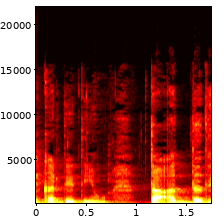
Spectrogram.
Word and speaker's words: تعدد: ہجے کر دیتی ہوں، تعدد ہے، یہ تعداد نہیں ہے، میں نے غلط پڑھ دیا، تے عین دال دال اور پہلے دال کے اوپر تشدید ہے، تو تعدد ہو گیا، اور ازواج الف ز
